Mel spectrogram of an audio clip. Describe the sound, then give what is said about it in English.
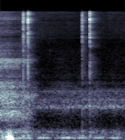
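A few sharp, quiet clicks in pairs as someone types on a computer keyboard, with a soft low thump at the start and faint background hum between them. “If you hear clicking and typing in the background, that's what I'm doing.”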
